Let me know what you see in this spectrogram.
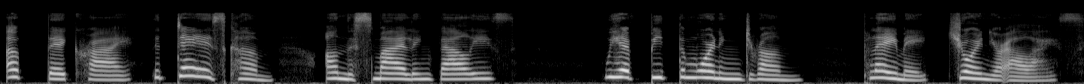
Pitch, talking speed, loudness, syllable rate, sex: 255 Hz, 115 wpm, -18 LUFS, 3.5 syllables/s, female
